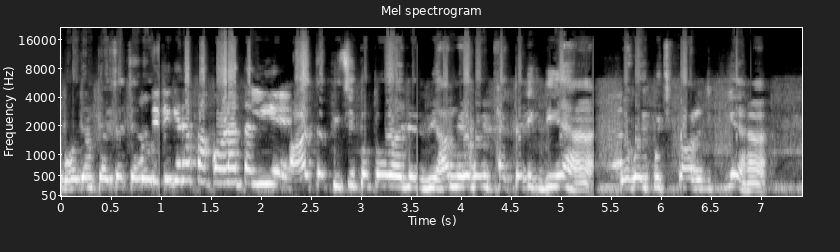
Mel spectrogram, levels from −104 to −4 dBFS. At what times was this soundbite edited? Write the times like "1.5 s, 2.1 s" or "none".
none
